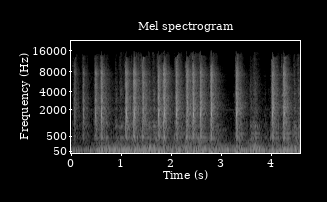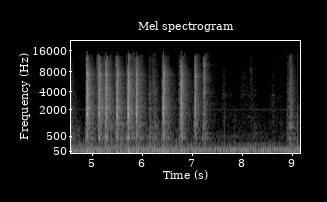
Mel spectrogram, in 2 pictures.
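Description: typewriter typing

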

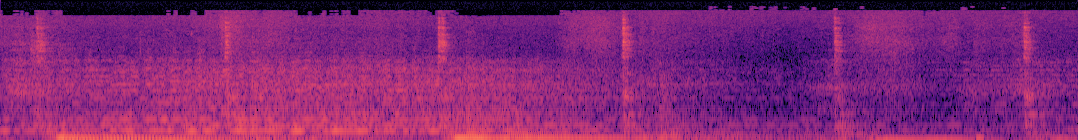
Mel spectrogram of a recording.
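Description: grandfather clock ticking

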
